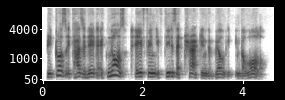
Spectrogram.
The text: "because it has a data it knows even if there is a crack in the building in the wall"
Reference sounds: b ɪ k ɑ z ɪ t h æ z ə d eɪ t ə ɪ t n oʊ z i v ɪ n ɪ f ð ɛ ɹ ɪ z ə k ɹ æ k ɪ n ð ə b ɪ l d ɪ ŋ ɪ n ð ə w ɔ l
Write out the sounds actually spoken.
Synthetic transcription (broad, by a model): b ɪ k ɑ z ɪ t h æ z ə d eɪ t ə ɪ t n oʊ z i f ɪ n ɪ f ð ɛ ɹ ɪ z ə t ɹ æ k ɪ n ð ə b ɪ l d ɪ ŋ ɪ n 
